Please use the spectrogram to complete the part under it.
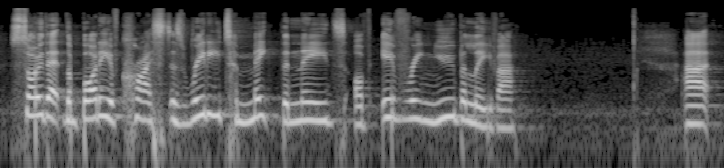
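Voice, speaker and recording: Out in the open air, a woman preaches a sermon in a medium-pitched voice, sniffly with hay fever. She is earnest and explanatory, pausing often and restarting her sentences.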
